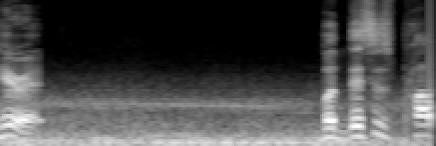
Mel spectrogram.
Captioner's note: car whooshing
